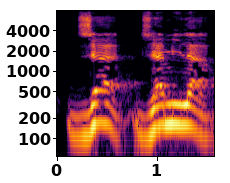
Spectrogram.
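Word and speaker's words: جميلة: J français, mais c'est comme si l'on entendait un D juste avant. C'est pour ça qu'il faut bien dire Jamila. On ne dit pas Jamila, Jamila. Non, on dit Jamila. Exemple, Jadid aura une prononciation plus proche de Jadid que Jadid. Ok? Donc, n'oubliez pas le D devant. C'est très important, beaucoup ne le mettent pas. Hein. Ils prononcent le J français.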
